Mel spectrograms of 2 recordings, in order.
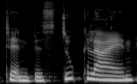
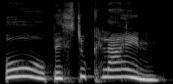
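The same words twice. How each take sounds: First: Said in the usual way. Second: High, slow cooing "Oh, bist du klein?"; mocking a stranger who pats the head; patronising coo. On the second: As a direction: talk down to a child, drawn out. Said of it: "es sagt".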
